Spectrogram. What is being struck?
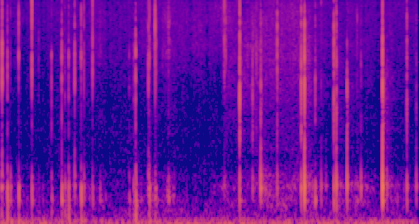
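Upturned glazed ceramic bowl.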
